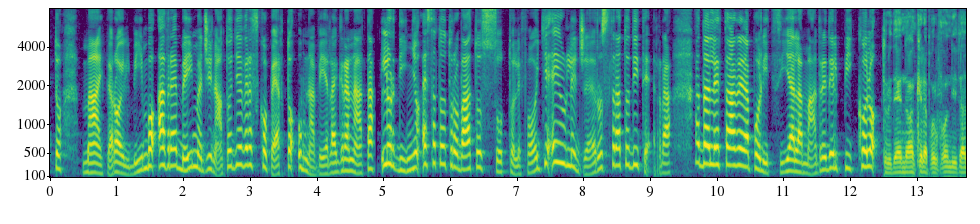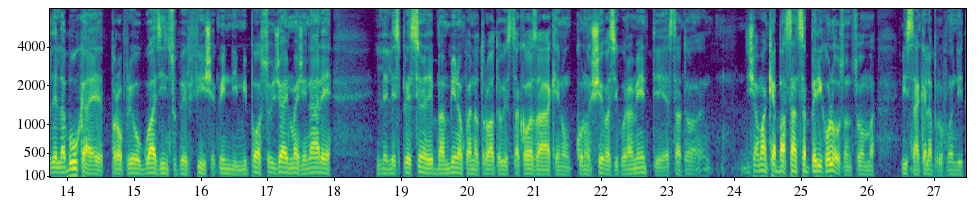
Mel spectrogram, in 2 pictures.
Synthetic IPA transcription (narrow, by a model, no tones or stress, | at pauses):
t̪ːomajpeɾɔilbimboʔavɾɛbːeimːad͡ʒina̰ːt̪od̪iaveɾskopɛrt̪oʔuna̰vɛːɾaɡɾanaːt̪alord̪iɲːoʔɛst̪aːt̪ot̪ɾovaːt̪osot̪ːolefɔjːeʔːunled͡ʒːɛːɾost̪ɾaːt̪od̪it̪ɛ̰rːaad̪alːet̪ːaːɾelapolit̪siːalamaːd̪ɾed̪elpikʰːolot̪oɾid̪ɛnd̪oaŋkelapɾofond̪it̪ad̪ːelːabuːkaɛ̰pːɾɔːpɾjokwaːziːnsuperfiːt͡ʃekwind̪imipɔsːod͡ʒaimːad͡ʒinaːɾe | llespɾesːjoːned̪elbambiːnokwand̪ɔt̪ːɾovaːt̪okwest̪akɔːzak̟enːo̰ŋkono̰ʃːeːvasikuɾament̪eɛ̰st̪aːt̪o | d̪it͡ʃaːmoaŋkeabːast̪ant̪sapeɾikoloːzoinsomːa̰vist̪aa̰ŋk̟elapɾofond̪it̪a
